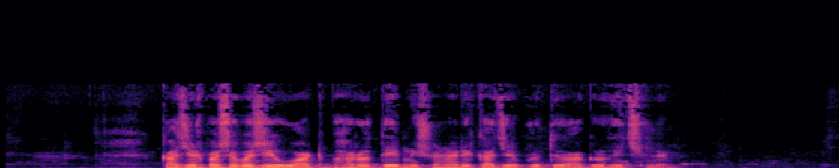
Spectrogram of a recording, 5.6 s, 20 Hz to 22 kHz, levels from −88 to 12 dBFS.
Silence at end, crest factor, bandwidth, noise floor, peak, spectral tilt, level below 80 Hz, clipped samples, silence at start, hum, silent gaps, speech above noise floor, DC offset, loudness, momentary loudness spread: 1 s; 18 dB; 11.5 kHz; -67 dBFS; -6 dBFS; -5.5 dB/octave; -64 dBFS; under 0.1%; 1.1 s; none; none; 46 dB; under 0.1%; -22 LUFS; 12 LU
